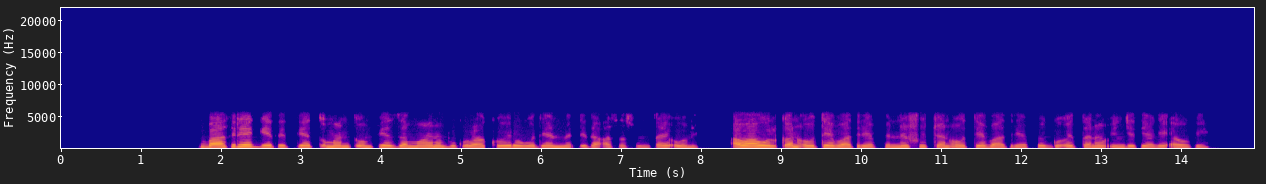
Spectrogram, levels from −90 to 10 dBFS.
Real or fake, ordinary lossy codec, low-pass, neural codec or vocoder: fake; Opus, 32 kbps; 5.4 kHz; codec, 16 kHz, 16 kbps, FunCodec, trained on LibriTTS, 50 frames a second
